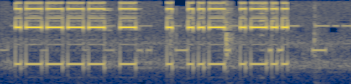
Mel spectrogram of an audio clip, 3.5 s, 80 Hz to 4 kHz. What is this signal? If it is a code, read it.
Morse code, heard as a keyed tone, about 23 wpm, 1850 Hz, with noise. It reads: 1T EUL
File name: OK QRP 2023 / OK QRP 2023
